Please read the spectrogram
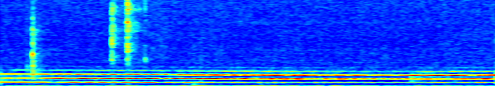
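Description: Synth siren sound made in Serum from a sine wave with the glide (portamento) turned all the way up. It plays one sustained mid-pitched tone that starts abruptly, dips slightly in pitch at the onset, then drifts slowly lower.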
